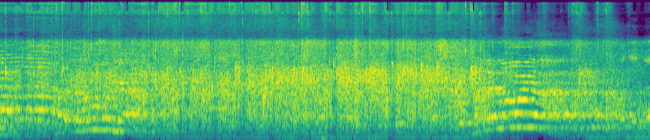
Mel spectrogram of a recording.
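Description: A church congregation applauding, sustained dense clapping filling the room, with voices shouting over it.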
